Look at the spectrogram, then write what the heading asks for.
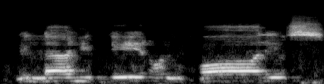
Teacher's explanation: لفظ اللہ سے پہلے زیر ہے لفظ اللہ باریک ہوگا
